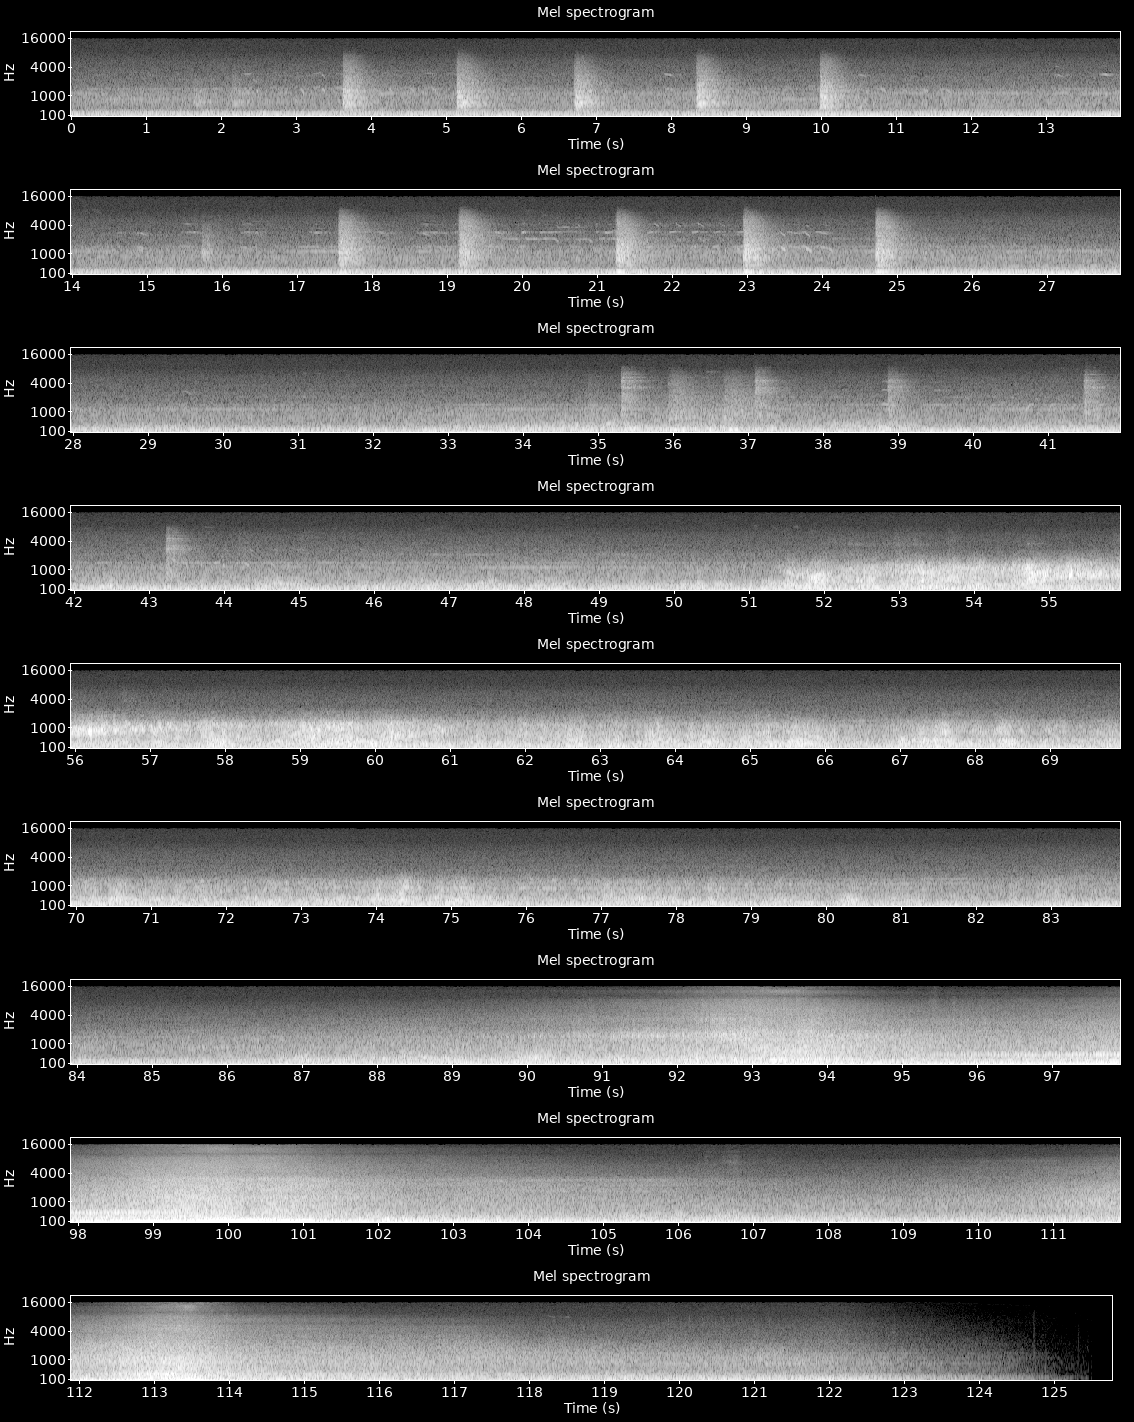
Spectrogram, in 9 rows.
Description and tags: Distant Machinery, Plane Interupts, Followed by Cars, Special Guest Sea Gulls!
Starts off with a recording of distant machinery, but a plane comes along and interupts this, followed by a line of cars, plus the grand feature of Scarborough - Seagulls!- Recorded with my Zoom H2 -
machinery, cars, plane, motor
